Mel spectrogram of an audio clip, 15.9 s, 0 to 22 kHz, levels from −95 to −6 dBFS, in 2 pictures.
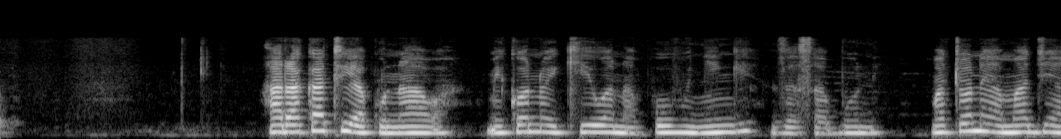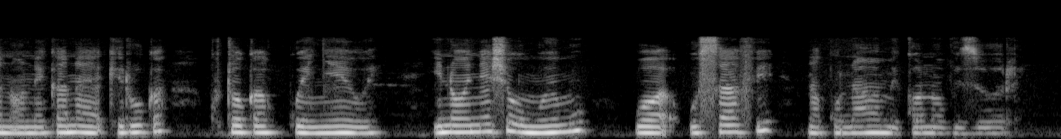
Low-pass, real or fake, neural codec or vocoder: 7.2 kHz; real; none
